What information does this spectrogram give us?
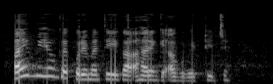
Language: Divehi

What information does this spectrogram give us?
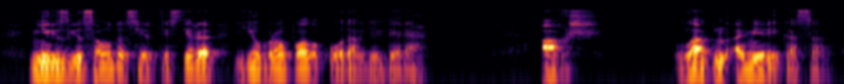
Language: Kazakh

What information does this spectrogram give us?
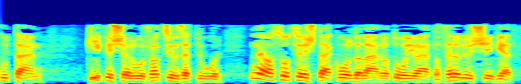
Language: Hungarian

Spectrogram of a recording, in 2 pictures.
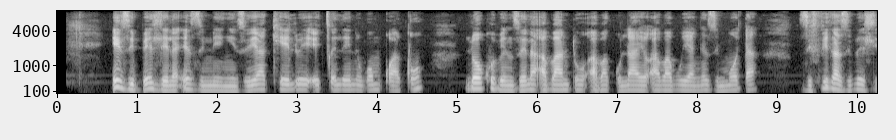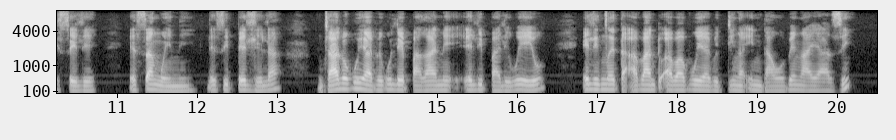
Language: North Ndebele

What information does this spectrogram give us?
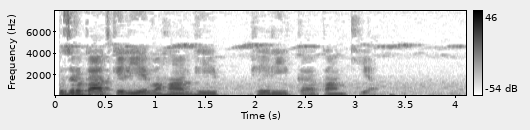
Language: Urdu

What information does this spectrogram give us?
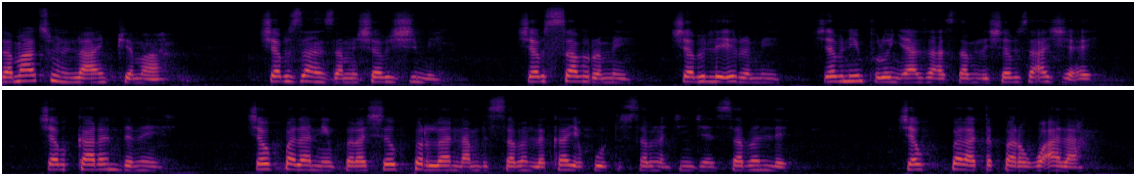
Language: Dagbani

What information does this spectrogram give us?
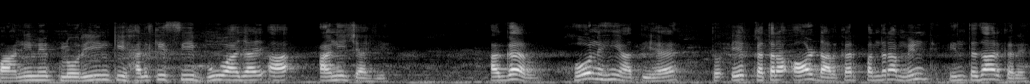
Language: Urdu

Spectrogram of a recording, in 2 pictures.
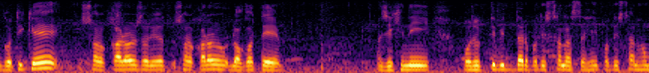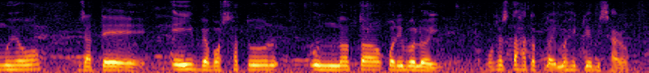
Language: Assamese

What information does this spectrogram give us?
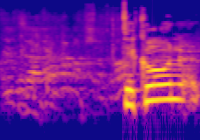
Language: Hebrew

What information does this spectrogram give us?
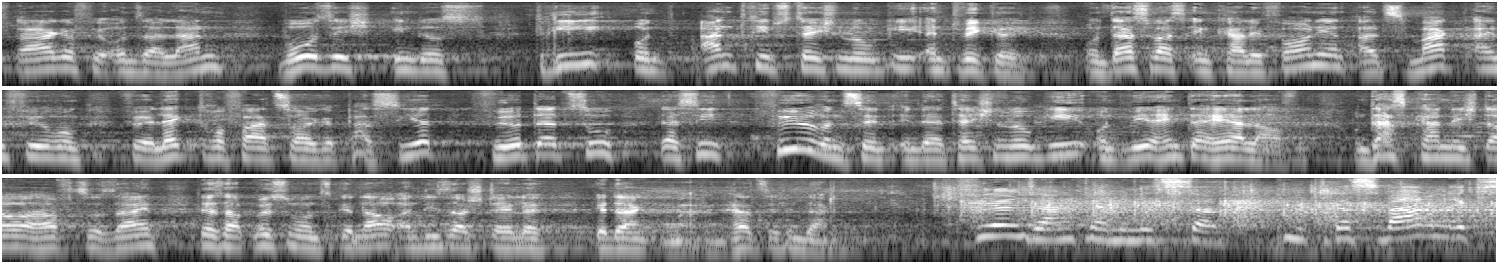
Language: German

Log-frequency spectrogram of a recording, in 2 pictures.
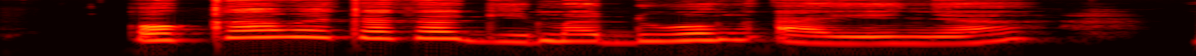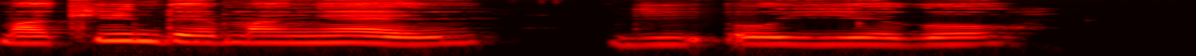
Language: Luo (Kenya and Tanzania)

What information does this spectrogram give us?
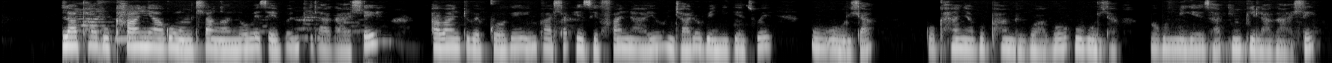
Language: North Ndebele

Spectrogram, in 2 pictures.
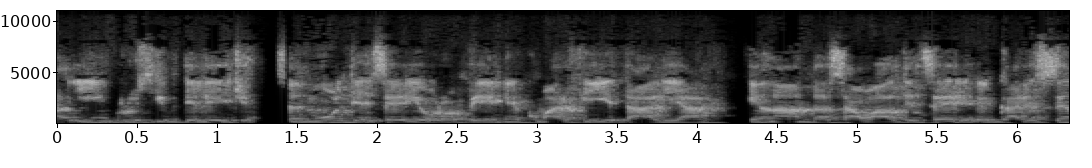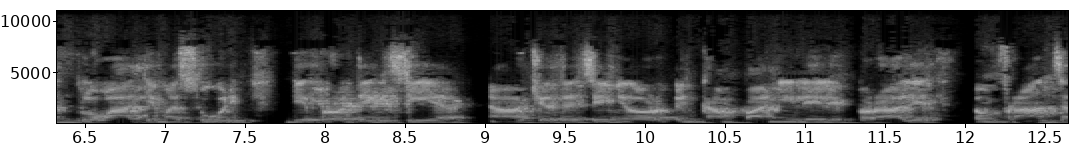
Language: Romanian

